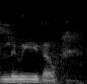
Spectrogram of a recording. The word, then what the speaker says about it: Louisville: By the way, St. Louis is pronounced St. Louis, but Louisville is Louisville.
